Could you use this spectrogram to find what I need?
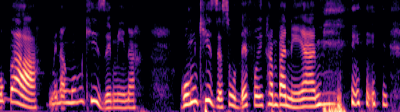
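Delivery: mock biting sarcasm, mocking tone. Retelling a drama scene where Gcwabe claims the company: imitating Gcwabe being sarcastic. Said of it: "being sarcastic and all that".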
